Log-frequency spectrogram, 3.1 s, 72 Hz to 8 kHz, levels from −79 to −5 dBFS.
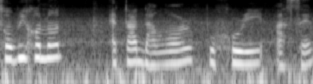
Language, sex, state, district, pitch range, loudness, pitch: Assamese, female, Assam, Kamrup Metropolitan, 230-300 Hz, -17 LUFS, 250 Hz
